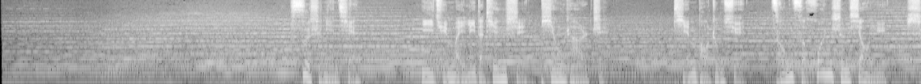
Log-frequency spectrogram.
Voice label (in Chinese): 专题 颁奖 浑厚, 男; 四十年回首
